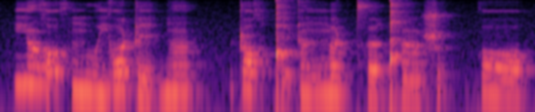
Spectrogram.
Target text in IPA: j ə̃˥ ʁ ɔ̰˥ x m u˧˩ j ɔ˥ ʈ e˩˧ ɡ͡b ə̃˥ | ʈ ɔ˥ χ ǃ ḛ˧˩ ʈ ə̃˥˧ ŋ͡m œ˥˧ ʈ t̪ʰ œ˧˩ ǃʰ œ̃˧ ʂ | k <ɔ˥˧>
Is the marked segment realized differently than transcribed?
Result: yes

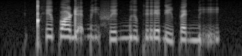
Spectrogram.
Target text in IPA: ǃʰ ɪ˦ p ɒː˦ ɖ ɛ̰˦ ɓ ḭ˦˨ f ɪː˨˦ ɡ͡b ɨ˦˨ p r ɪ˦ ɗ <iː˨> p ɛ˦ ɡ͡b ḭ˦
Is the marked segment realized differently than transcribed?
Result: yes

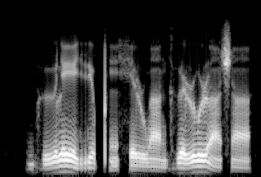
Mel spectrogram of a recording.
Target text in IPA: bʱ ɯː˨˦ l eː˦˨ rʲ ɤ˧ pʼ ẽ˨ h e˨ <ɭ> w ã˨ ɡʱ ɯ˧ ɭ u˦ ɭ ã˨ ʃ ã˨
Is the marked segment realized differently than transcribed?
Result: no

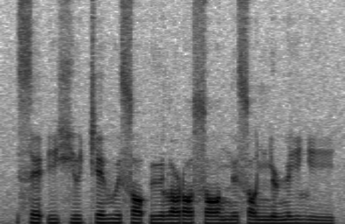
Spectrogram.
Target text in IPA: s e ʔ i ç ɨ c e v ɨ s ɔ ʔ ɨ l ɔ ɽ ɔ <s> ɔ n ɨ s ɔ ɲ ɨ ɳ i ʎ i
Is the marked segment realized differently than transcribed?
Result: no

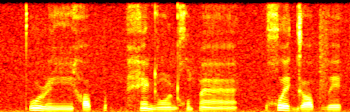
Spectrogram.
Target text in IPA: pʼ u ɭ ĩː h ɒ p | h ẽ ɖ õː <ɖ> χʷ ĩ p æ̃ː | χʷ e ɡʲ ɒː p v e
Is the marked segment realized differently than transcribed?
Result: no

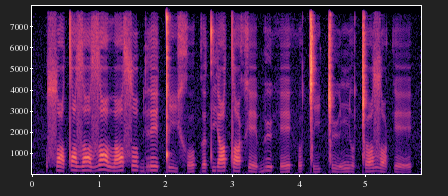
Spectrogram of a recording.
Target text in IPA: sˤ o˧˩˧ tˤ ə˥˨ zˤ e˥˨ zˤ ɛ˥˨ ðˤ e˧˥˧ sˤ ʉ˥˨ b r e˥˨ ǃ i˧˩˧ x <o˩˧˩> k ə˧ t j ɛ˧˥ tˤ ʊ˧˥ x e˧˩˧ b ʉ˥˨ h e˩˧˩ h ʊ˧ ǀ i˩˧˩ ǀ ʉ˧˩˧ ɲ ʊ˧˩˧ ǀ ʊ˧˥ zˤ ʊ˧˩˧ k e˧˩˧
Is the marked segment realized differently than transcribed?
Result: no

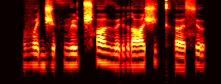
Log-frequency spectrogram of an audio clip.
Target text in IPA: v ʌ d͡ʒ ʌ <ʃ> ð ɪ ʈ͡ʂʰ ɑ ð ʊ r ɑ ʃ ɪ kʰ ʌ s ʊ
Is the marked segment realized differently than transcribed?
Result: yes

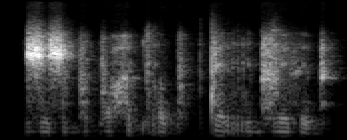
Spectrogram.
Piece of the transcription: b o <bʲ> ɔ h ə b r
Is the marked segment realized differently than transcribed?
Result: yes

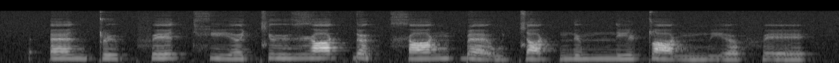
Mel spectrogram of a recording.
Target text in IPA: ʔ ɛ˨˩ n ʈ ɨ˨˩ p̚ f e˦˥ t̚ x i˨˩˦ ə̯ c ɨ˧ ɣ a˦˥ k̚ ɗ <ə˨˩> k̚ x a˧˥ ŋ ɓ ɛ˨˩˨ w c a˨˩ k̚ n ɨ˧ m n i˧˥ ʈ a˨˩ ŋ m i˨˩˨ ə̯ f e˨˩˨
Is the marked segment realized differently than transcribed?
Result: no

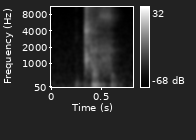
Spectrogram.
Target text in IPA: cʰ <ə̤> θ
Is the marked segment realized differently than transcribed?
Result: no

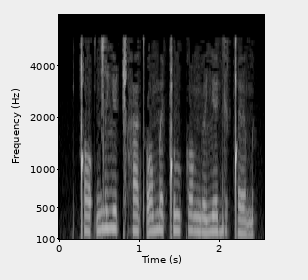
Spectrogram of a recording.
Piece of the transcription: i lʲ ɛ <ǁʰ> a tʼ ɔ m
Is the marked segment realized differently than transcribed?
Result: no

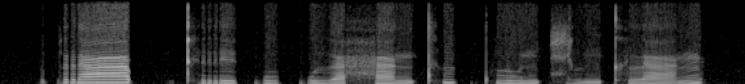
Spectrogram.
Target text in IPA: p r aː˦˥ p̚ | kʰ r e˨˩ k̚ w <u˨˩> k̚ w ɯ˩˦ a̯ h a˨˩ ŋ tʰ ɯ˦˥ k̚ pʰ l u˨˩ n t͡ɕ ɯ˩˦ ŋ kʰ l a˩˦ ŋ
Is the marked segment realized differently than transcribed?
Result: no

